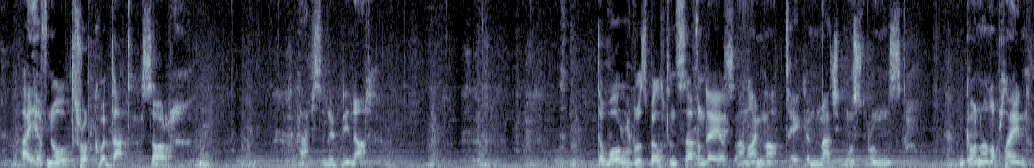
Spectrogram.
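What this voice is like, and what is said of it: Put-on Scottish accent. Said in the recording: “That's just another uh, Scottish accent sample”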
